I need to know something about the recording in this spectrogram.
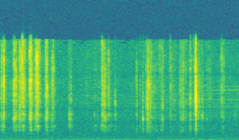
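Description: Faint, light clicks and ticks as a die-cast Hot Wheels Chevelle loaded with BBs is picked up off a plastic track and turned in the hand, with a quick cluster at the start and a few single ticks after.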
